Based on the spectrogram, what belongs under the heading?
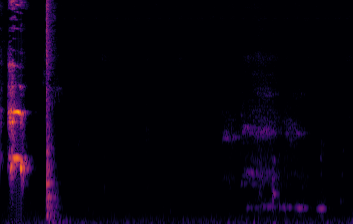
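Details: Caged Sumatran red junglefowl hen about to lay eggs: two sharp loud notes in the first second, silence, then quiet murmured clucks toward the end.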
